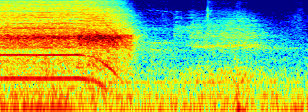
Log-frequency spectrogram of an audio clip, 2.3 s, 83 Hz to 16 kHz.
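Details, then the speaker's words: High-pitched drill whine that drops in pitch and stops after about a second: a powered intraosseous needle driven at 90 degrees into a pediatric simulator's tibia, 2–3 cm below the tibial tuberosity. "90 degree angle you go into the skin till you hit the bone and then you apply pressure to the drill with a moderate amount of pressure pushing down"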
